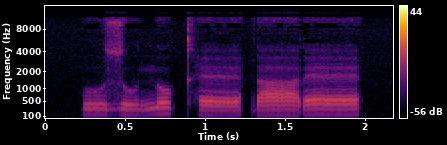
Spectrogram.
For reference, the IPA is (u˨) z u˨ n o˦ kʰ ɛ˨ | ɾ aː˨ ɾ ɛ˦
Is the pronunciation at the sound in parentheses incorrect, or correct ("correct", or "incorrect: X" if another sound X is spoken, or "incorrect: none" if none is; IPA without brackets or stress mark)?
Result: correct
